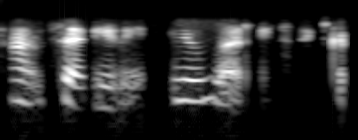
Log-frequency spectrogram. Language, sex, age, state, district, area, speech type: Kannada, female, 18-30, Karnataka, Gulbarga, urban, conversation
